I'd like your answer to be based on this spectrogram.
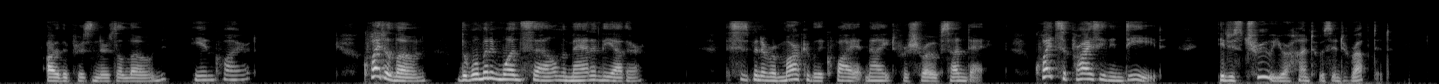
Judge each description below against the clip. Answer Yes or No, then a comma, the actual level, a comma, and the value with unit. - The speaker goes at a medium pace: Yes, average, 165 wpm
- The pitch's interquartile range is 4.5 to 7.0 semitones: Yes, average, 4.9 semitones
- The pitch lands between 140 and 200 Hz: Yes, medium, 185 Hz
